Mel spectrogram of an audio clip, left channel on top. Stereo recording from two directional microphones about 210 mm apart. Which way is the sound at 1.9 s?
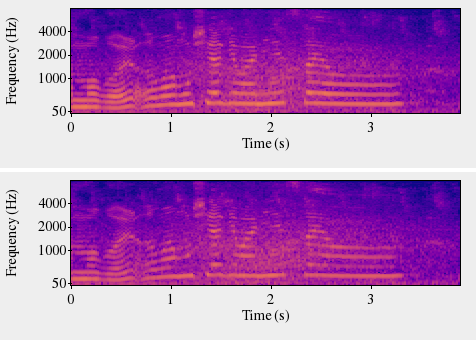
40° right (ahead or behind).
